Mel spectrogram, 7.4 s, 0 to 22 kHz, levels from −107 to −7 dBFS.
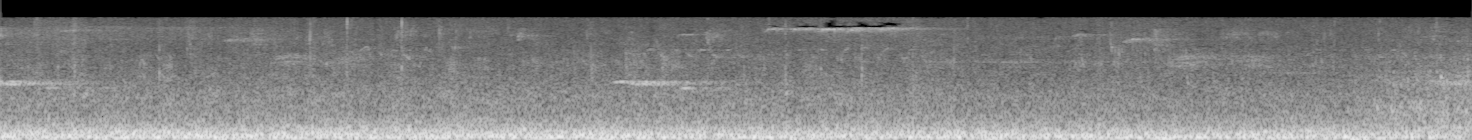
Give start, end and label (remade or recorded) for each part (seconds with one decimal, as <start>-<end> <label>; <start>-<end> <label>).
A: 0.0-2.4 recorded; 2.4-4.9 remade; 4.9-6.0 recorded; 6.0-6.8 remade; 6.8-7.4 recorded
